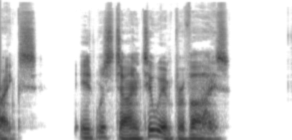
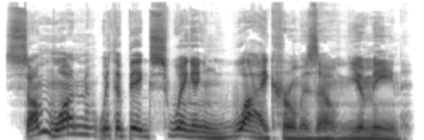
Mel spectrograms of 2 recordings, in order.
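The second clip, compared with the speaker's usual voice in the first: taunting; 6 semitones higher than usual. A narrator's reading. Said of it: "Tran taunted".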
